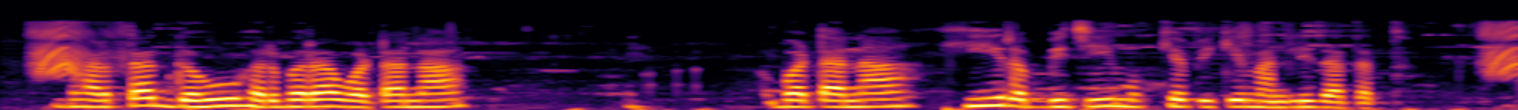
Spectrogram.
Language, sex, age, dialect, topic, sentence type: Marathi, male, 31-35, Varhadi, agriculture, statement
